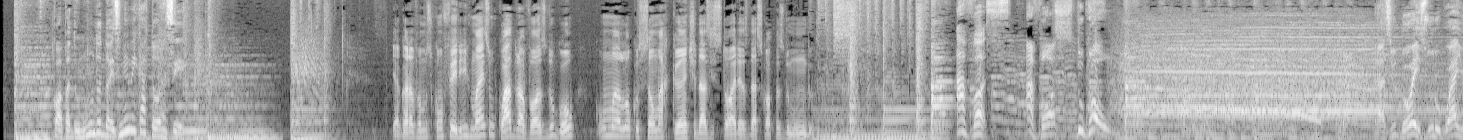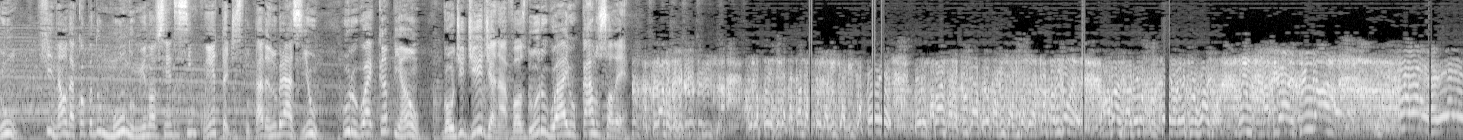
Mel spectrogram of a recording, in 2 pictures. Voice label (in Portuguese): LOCUTOR ALEMAO NARRA GOL; A VOZ DO GOL; GOL DE GHIGGIA MARACANAZO NA COPA DE 1950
